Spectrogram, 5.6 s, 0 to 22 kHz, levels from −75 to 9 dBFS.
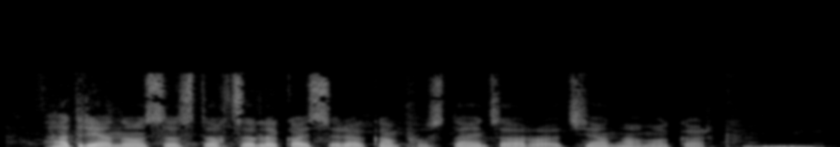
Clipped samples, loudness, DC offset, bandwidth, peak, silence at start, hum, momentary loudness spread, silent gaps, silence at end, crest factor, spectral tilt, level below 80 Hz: under 0.1%; -23 LUFS; under 0.1%; 11.5 kHz; 0 dBFS; 0.3 s; none; 15 LU; none; 0.1 s; 22 dB; -6 dB/octave; -38 dBFS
